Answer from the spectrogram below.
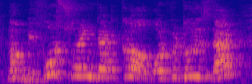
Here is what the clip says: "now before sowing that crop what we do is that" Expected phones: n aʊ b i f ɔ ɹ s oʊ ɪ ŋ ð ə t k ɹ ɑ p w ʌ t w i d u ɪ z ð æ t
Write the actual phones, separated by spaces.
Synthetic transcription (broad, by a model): n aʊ b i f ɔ ɹ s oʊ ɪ ŋ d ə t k ɑ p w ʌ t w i d u ɪ z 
